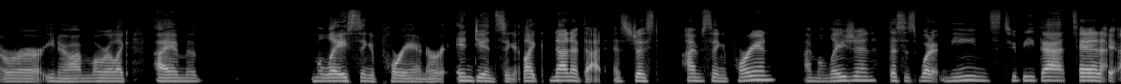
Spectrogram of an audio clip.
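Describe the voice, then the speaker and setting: A woman hosts a podcast interview, thoughtful and earnest as she talks. Her voice sits on the low side. The recording is dry and close, with no room sound. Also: dry recording. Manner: reflective, earnest, hopeful. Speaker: podcast host. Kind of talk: conversational interview.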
